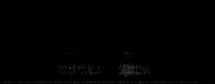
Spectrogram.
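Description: Near silence with two faint breaths from a man ill with coronavirus, about half a second in and again just after a second in, over a low steady hum.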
